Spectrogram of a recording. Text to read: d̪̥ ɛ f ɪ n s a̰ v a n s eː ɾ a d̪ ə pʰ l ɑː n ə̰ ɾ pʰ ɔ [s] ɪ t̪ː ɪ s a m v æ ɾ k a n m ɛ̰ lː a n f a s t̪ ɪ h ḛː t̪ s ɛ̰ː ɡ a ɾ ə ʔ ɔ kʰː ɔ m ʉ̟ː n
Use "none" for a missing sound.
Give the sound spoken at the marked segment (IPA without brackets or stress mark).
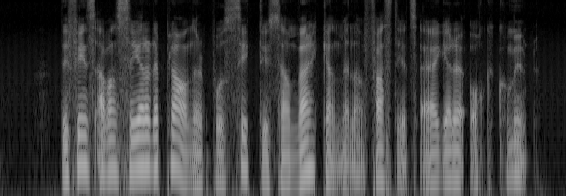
s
